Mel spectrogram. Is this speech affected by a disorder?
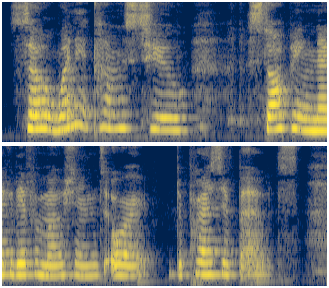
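Yes: cerebral palsy, athetoid.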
